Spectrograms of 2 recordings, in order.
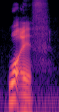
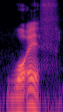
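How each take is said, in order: First: The T is dropped between the two words. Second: The T is dropped between the two words.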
